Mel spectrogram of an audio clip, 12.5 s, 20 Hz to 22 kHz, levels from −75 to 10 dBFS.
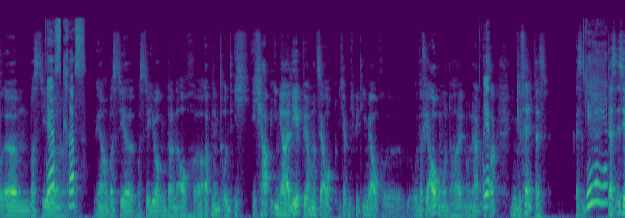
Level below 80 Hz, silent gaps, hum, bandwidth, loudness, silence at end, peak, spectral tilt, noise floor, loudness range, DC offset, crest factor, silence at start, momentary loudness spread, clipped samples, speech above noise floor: -40 dBFS; none; none; 15.5 kHz; -22 LUFS; 0 s; -4 dBFS; -5 dB/octave; -46 dBFS; 3 LU; under 0.1%; 18 dB; 0 s; 14 LU; under 0.1%; 24 dB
